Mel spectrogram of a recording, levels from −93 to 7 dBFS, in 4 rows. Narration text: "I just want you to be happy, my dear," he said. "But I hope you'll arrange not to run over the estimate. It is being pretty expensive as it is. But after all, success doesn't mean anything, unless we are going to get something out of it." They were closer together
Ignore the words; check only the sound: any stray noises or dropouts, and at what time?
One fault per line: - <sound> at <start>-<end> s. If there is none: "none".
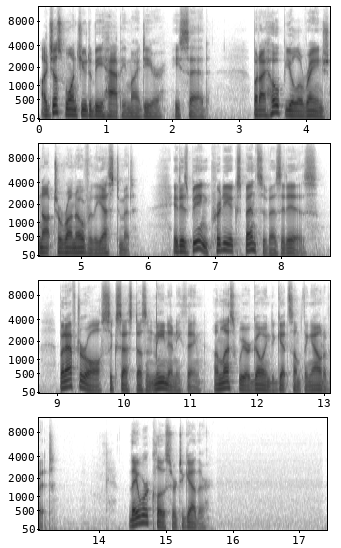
none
